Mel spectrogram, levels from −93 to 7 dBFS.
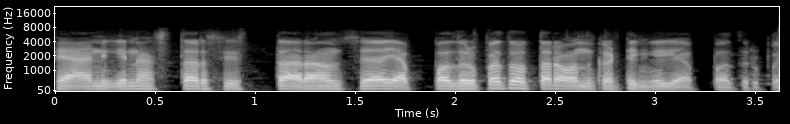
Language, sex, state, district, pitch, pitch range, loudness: Kannada, male, Karnataka, Gulbarga, 125 Hz, 125-130 Hz, -16 LUFS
